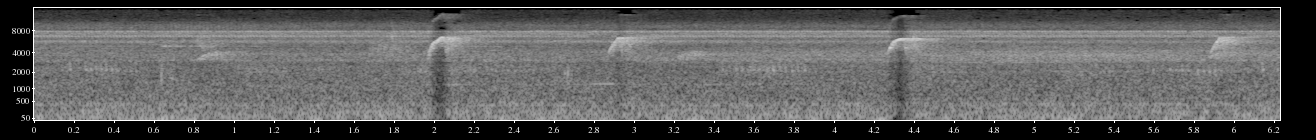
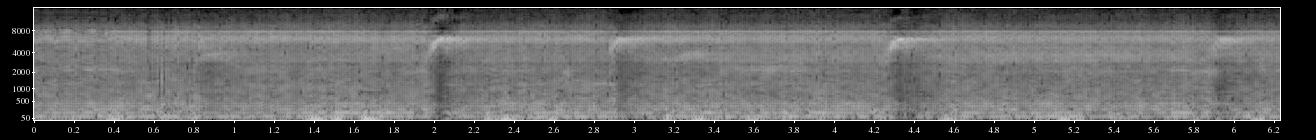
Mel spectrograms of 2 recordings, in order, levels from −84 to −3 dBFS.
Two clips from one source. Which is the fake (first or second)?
second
